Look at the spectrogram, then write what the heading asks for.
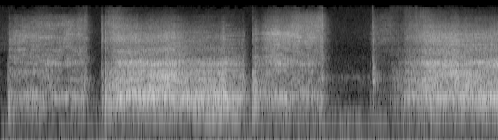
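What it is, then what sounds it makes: Hard plastic bucket scratched with fingernails. Fingernails scratch and rub along the side edges of an upright green hard plastic bin with a lid and a handle. Four sustained, rasping passes of broadband scraping are each separated by a brief pause, with a quieter gap before the last one. The scraping carries a bright, hissy top end.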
